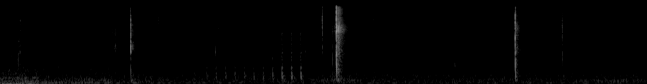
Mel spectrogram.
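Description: Plastic halves of a Nissan key fob shell clicking as they are pressed and snapped together: several sharp clicks, the loudest about three and a half seconds in and another just after five seconds.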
